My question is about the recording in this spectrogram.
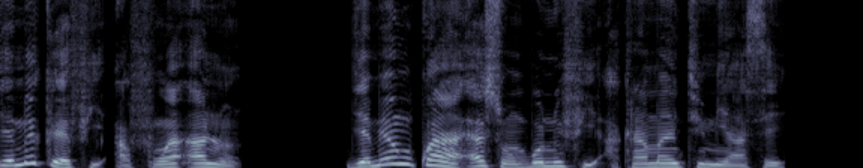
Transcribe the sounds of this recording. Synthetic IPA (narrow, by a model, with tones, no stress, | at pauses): d͡ʑɛ˦mĩ˦kʰɾæ˨fi˨ʔa˨fʊ̃˨ã˦ʔa˦nʊ̰̃˨ | d͡ʑɛ˨mĩ˦ŋ̩˦kʷʰã˦˨ɛ˦sʊ̃˨m˨bɔ˦nʊ̃˦fi˨a˨kʰɾã˦mã˦n˦tʰũ˦mĩ˨a˨sɪ˦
